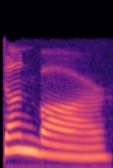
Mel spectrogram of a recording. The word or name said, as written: Dunbar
